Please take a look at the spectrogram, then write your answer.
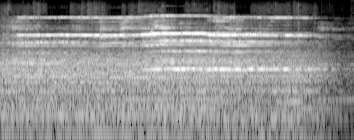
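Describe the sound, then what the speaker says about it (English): Unsettling sustained metallic screech from the horror game Distraint, like a nail dragged across metal, with high whining squeals over a dense grinding rumble, steady and loud for several seconds before easing off. "I can describe it as someone dragging a nail on a piece of metal"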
